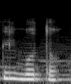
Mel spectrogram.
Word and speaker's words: Limboto: Since then, the Tupalo spring that has turned into a lake was the name Pulalo Lalimuto, now pronounced Lake Limuto.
